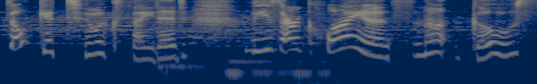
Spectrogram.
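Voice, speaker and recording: A woman's voice: high voice, big pitch swings, fairly bright tone, soft background music, exaggerated voice. A woman voicing a playful young female funeral director in a video game, teasing and morbid. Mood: sly. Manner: teasing, slow, sly delivery. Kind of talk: game voice acting.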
